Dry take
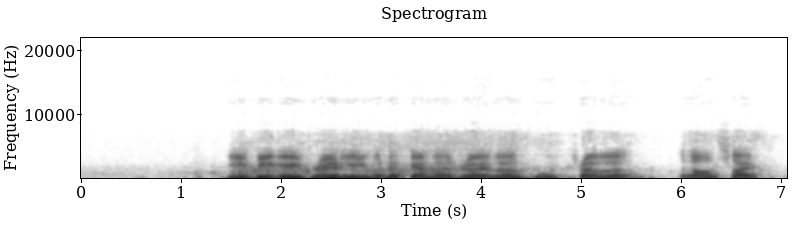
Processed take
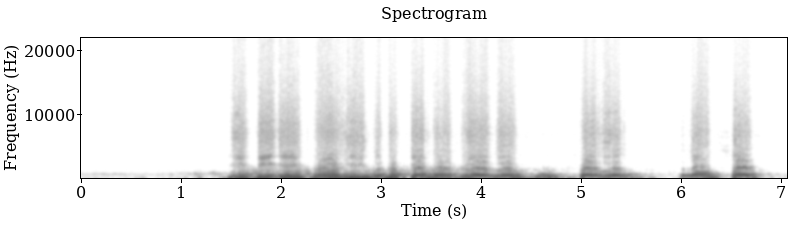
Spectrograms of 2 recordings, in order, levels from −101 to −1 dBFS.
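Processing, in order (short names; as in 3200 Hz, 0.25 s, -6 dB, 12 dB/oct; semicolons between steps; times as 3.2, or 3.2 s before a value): Wiener smoothing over 15 samples; EQ curve 110 Hz 0 dB, 170 Hz -16 dB, 380 Hz -24 dB, 570 Hz +3 dB, 900 Hz -17 dB, 1900 Hz -24 dB, 4900 Hz -12 dB, 7300 Hz +2 dB; soft clip -23 dBFS, distortion -14 dB; flange 0.32 Hz, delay 7.3 ms, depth 7.3 ms, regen +50%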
